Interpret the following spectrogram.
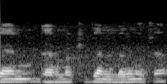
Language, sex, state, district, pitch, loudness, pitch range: Garhwali, male, Uttarakhand, Tehri Garhwal, 125 Hz, -16 LUFS, 120-125 Hz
